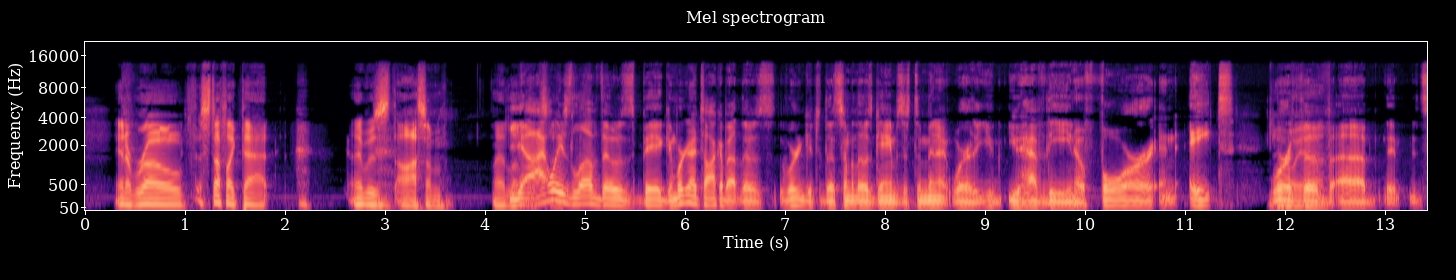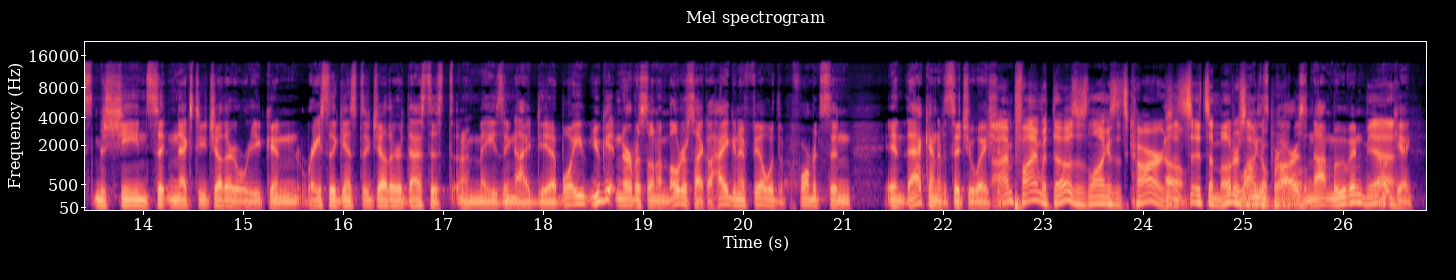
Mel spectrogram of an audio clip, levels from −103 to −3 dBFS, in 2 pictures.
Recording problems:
none

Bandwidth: 13.5 kHz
